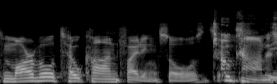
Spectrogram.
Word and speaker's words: Tokon: So T-Mac, why don't you tell me how you pronounce it? What is the full title? It's Marvel Tokon Fighting Souls. Tokon is how you say it.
